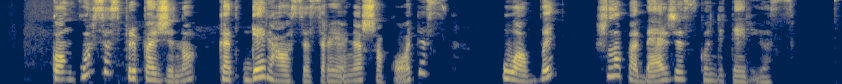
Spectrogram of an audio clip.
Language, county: Lithuanian, Šiauliai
